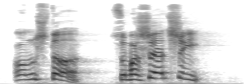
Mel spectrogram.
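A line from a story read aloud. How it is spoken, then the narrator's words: Shouting. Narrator (Russian): крикнул Никита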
